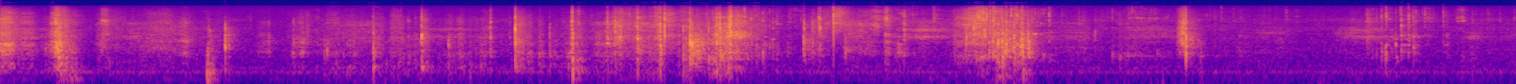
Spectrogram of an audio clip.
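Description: A cardboard flat-rate shipping box being slit open with a folding knife and handled: irregular scrapes, taps and clicks. About ten seconds in there is a longer, louder rustle of cardboard and foam packing peanuts.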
